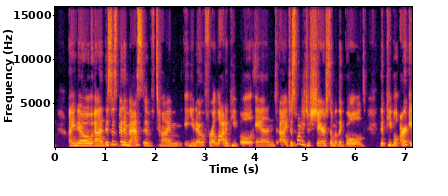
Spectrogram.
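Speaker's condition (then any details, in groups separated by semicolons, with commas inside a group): No condition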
